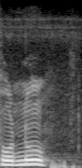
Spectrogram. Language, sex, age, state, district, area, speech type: Nepali, female, 30-45, West Bengal, Kalimpong, rural, read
